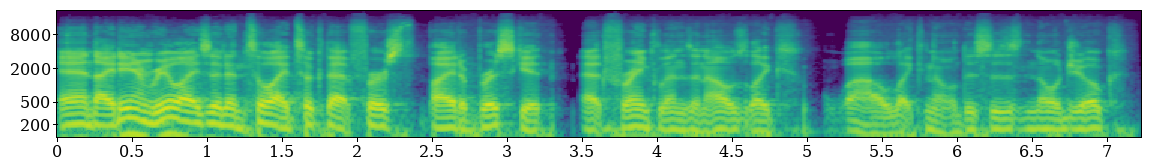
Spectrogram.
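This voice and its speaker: Young man, very deep voice, American, casual interview talk, relaxed explaining. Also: moderate pace, hardly any pauses, a little hiss or hum. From United States. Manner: relaxed, explanatory, with filler words and laughs. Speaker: chef and pitmaster, podcast guest.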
